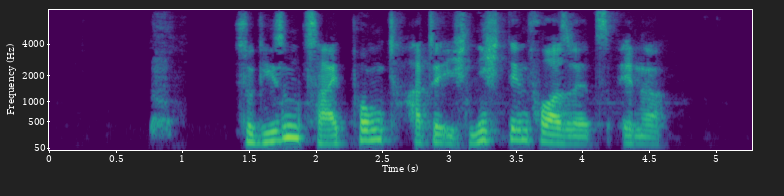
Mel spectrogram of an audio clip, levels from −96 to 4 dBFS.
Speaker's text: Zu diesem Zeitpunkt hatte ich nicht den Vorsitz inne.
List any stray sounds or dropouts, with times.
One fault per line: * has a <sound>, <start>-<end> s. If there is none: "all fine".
* has a bark, 0.7-1.0 s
